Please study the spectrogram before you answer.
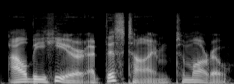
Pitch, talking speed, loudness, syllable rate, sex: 95 Hz, 205 wpm, -21 LUFS, 4.7 syllables/s, male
